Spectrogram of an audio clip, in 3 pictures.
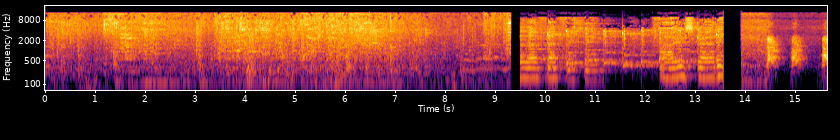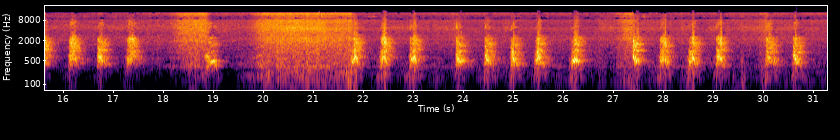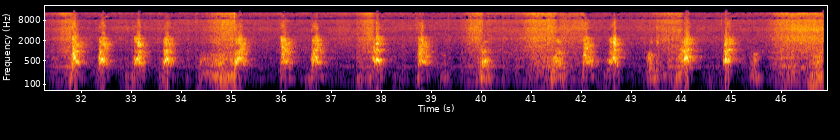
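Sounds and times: dog barking: 14.4 - 17.7, 18.8 - 19.2, 21.7 - 26.6, 27.4 - 29.4, 30.0 - 30.9, 31.8 - 34.0, 35.0 - 37.0, 37.8 - 39.2, 40.0 - 40.3, 41.4 - 45.6.

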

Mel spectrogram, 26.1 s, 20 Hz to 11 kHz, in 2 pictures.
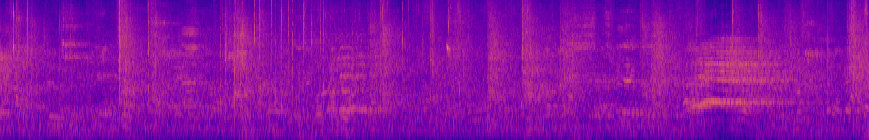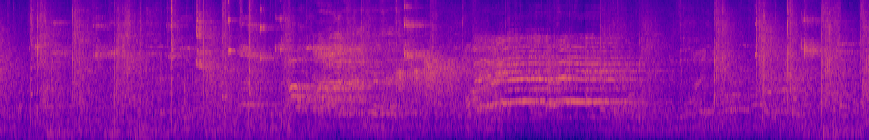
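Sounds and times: racket hitting shuttlecock: 5.5 - 8.6, 9.6 - 17.0
people shouting: 10.2 - 11.7, 20.1 - 22.5.

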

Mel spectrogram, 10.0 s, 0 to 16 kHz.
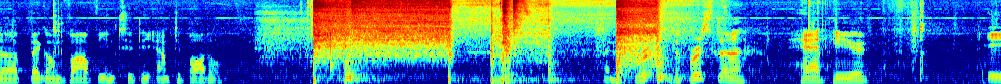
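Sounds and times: compressed air hissing: 2.6 - 7.0.

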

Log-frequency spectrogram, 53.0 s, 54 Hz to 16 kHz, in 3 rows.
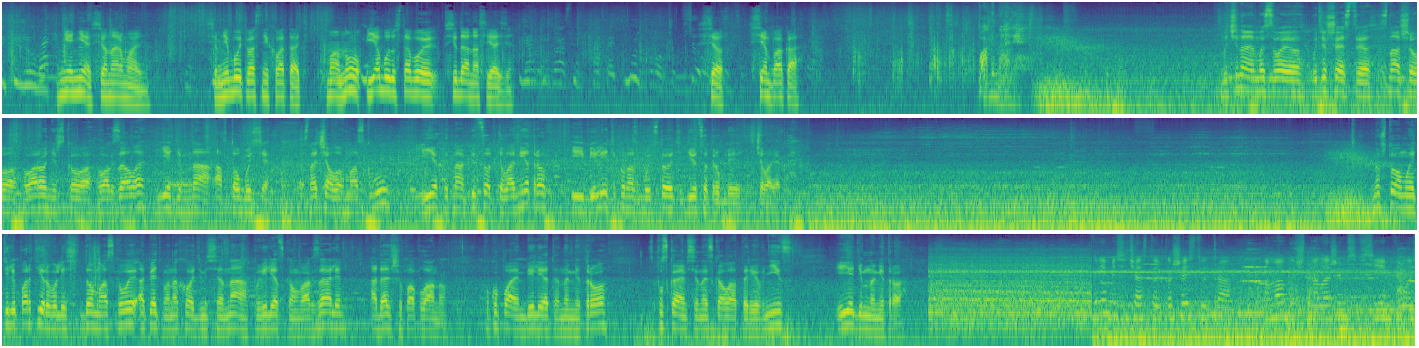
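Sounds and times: footsteps on packed snow: 0.0 - 4.6, 6.2 - 12.9
road noise: 0.0 - 53.0
bus engine drone: 12.4 - 42.1, 44.6 - 53.0.

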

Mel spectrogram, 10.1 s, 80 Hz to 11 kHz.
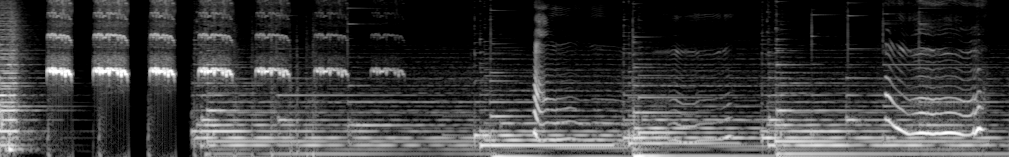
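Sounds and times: cartoon whistle toots: 0.4 - 4.0
soft background music: 1.9 - 10.0.

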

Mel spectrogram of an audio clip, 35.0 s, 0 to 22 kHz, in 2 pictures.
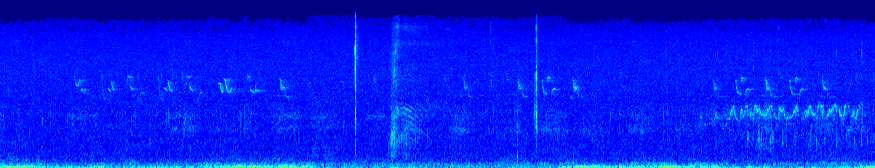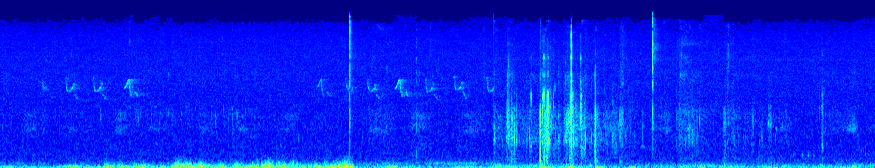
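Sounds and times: wind rumble on microphone: 0.0 - 35.0
birds chirping: 1.4 - 6.5, 7.3 - 11.9, 13.9 - 20.6, 23.8 - 34.8
warbling bird trill: 14.2 - 17.4.

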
